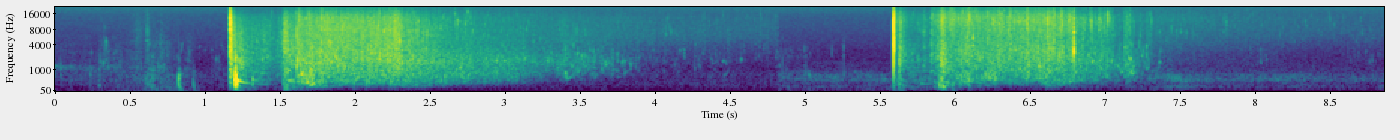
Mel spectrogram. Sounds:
liquid, splatter

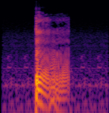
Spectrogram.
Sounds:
fart

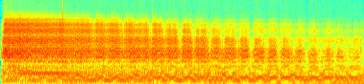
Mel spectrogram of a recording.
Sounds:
guitar, electric guitar, musical instrument, plucked string instrument, music

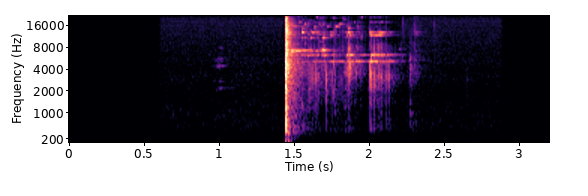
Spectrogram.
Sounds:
shatter, glass

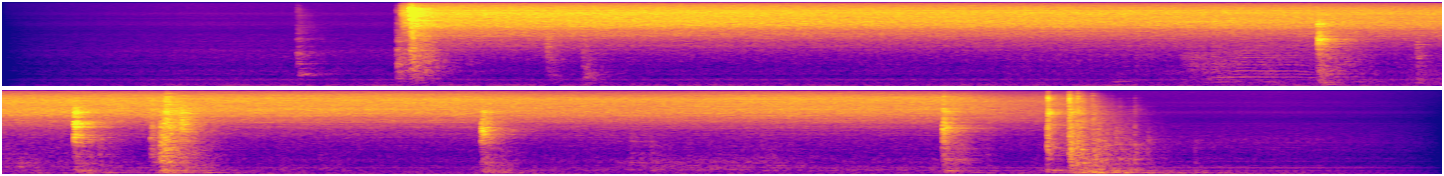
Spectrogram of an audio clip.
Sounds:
train, rail transport, vehicle

